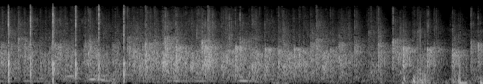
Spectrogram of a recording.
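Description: Steady audience applause fills the whole stretch, a dense crackle of many hands clapping at a fairly loud, even level with sharp individual claps popping out now and then.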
